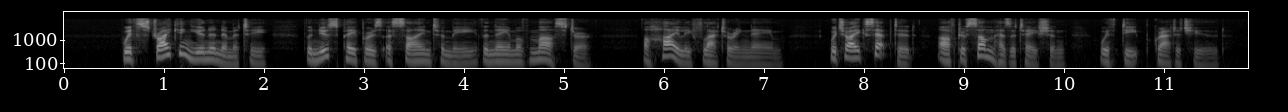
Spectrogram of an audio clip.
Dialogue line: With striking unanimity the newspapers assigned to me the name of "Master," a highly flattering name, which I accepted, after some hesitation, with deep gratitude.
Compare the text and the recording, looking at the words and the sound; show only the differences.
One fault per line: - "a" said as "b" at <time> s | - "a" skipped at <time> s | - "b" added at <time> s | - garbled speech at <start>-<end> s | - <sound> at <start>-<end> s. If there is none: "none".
none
